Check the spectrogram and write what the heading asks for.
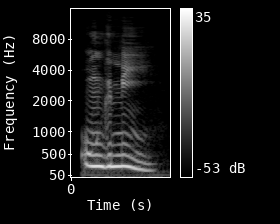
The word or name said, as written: उँगनी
